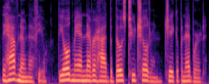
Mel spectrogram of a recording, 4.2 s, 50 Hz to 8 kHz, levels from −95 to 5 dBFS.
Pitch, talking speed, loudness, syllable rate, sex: 165 Hz, 230 wpm, -18 LUFS, 5.8 syllables/s, female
